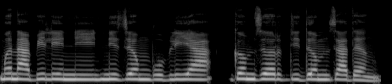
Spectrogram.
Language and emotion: Bodo, neutral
